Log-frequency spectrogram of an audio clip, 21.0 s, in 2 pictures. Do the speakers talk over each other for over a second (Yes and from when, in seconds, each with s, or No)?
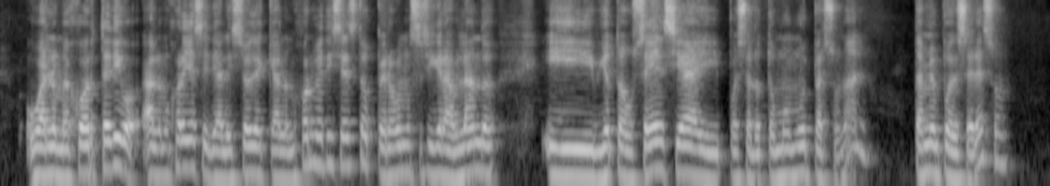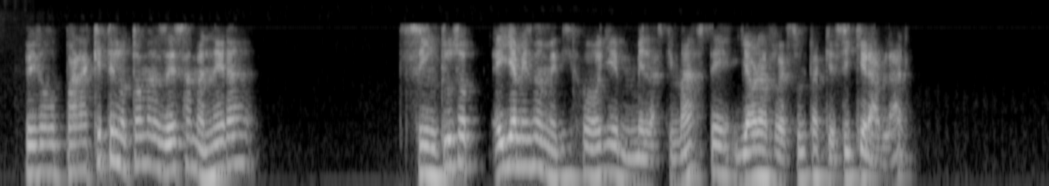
No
